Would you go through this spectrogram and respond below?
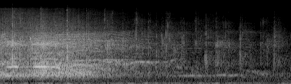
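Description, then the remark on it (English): A church audience claps and cheers in a big, reverberant space during a sermon, responding to a call to clap and say "I receive it", with scattered voices calling out over the applause as it gradually fades down. “If I were you, I would clap my hands and say, I receive it.”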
